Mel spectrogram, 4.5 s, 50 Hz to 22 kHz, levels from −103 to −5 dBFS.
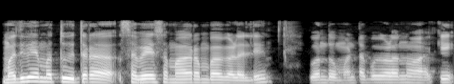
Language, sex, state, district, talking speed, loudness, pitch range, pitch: Kannada, male, Karnataka, Bijapur, 105 wpm, -15 LUFS, 140-160 Hz, 150 Hz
